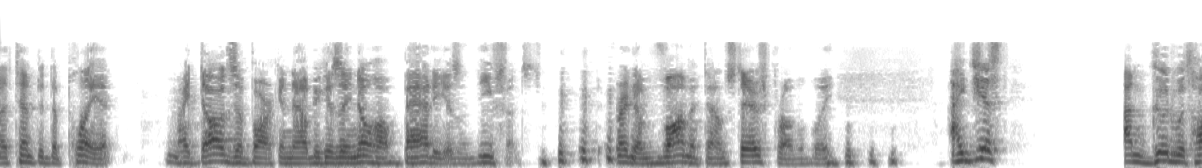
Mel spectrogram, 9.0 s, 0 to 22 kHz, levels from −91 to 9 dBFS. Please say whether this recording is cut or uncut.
cut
